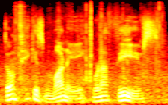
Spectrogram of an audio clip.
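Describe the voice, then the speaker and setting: An actor playing a cool, principled lawyer-detective in a video game cutscene, with a dry, wry manner. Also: male voice, sits low, sing-song, a little slow, noisy background. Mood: calm.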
